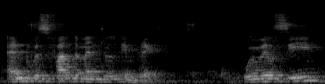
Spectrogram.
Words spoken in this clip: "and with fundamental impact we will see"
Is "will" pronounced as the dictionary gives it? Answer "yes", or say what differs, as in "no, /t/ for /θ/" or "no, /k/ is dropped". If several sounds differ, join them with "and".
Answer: yes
